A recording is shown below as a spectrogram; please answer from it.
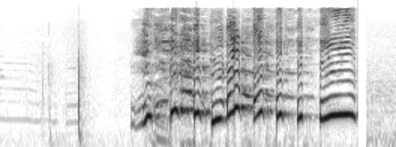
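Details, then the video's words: Cooter, a talking cat, answers affectionate words with a rapid string of bright, wavering vocal notes that rise and dip, ending in one longer drawn-out tone, after a couple of soft clicks indoors. "Cooter the talking kitty"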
